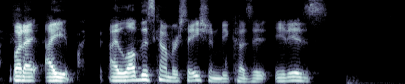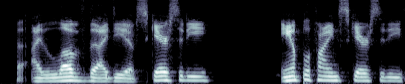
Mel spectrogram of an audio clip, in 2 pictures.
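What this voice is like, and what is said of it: Loud, excited speech. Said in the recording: “my voice gets loud, it means I'm getting excited”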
